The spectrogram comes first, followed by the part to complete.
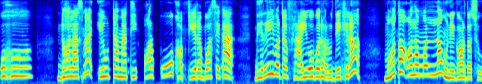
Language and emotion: Nepali, surprised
